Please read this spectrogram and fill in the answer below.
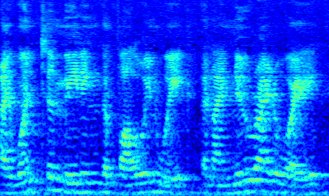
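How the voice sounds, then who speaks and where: Moderate pace from a male speaker, noticeable background noise and audible room echo behind him. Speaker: stroke survivor with aphasia, keynote speaker. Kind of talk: speech. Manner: halting.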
